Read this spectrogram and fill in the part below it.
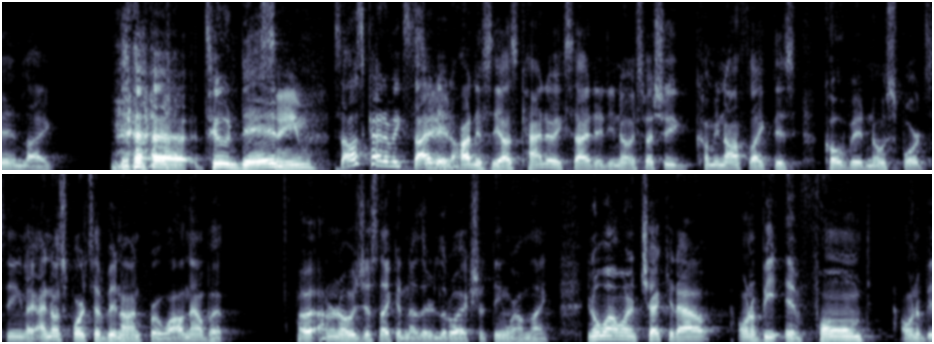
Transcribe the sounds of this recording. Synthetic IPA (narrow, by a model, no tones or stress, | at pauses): ɪ̃nlaɪk̚ | tʰʉ̃ndɪ̥msoʊaɪwʌz̥kʰãɪ̃ndʌvɨksaɪɾɪdɑ̰nɨstˡliaɪwʌz̥kʰãɪ̃ndʌvɨksaɪɾɨd̚jɨnoʊɨspɛʃl̩ˠikʰʌ̃mɪ̃ŋɔflaɪk̚ðɪskʰoʊvɪdⁿnoʊspɔɹtsθɪ̃ŋlaɪka̰ɪnoʊspɔɹtshɨvbɨ̃nə̃nfə˞əwaɪlˠnaʊbʌt̚ | ʌaɪdõʊ̃nːoʊtzd͡ʒʌst̚ˡlaɪkɨnʌðə˞lɪɾl̩ˠɛkstɹ̥ɨθɪ̃ŋwə˞ãɪ̃mlaɪk̚jɨnoʊwʌɾaɪwɑnɨt͡ʃʰɛkɨɾaʊt̚aɪwɑnəbiʔɪ̃ɱfɔmd̥ | aɪwɑ̃nəbi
